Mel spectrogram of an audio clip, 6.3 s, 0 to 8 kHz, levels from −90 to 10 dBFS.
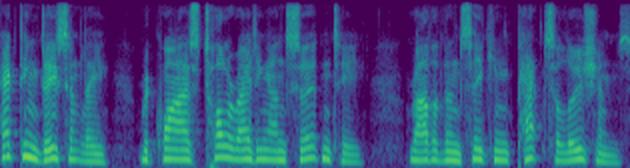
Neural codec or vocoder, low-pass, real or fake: none; 7.2 kHz; real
